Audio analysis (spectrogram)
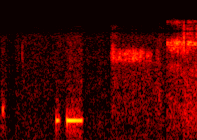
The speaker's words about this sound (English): And I'm sorry if you hear me beeping. Mine's beeping too.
